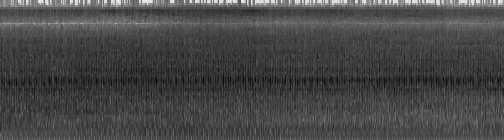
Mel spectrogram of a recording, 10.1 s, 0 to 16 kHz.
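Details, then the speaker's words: 2012 Mercedes C-Class just after water pump and auxiliary belt replacement, refilled with coolant, started to run up to temperature and check circulation; even steady idle, faint regular tick and light high whistle, healthy. "No, I've just got to start it up, run it up to temperature, make sure it's getting hot and circulating, check pipes, all that good stuff."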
